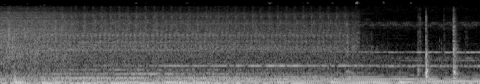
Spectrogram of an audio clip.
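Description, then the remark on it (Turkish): A steady engine rumble from a minibus slowing as it approaches and pulls up to a stop, its roar easing to a quieter idle near the end, followed by a couple of sharp mechanical clicks. “Yaklaştıkça yavaşladı minibüs. Sonra usulca gelip önlerinde durdu.”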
